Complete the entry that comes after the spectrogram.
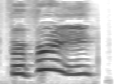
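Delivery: high, loud incredulous question; indignant disbelief. Real, not acted. Vlogger outraged that the cast must coach her unpaid, indignant disbelief.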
